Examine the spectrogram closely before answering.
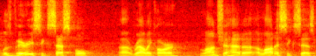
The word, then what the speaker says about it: Lancia: As a kid, I called it Lancia, but after watching an episode of Jay Leno's Garage, they pronounced it Lancia.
